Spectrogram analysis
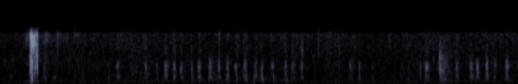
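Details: Happy pet ferret, with another named Percy nearby and described as jealous, recorded indoors on a phone: a rapid run of soft, low clucking pulses, several per second, opened by one sharp loud click and closing with more bursts.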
